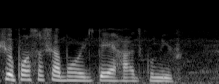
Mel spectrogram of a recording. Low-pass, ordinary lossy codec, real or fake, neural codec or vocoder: 5.4 kHz; none; fake; codec, 16 kHz in and 24 kHz out, 2.2 kbps, FireRedTTS-2 codec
